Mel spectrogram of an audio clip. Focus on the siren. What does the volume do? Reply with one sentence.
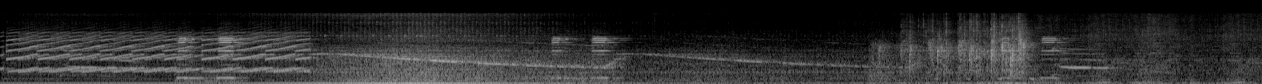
The volume of the siren goes down.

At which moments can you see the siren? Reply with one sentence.
The siren can be heard from 0.0 to 10.5 s.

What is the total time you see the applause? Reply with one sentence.
You can hear the applause for 2 seconds altogether.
